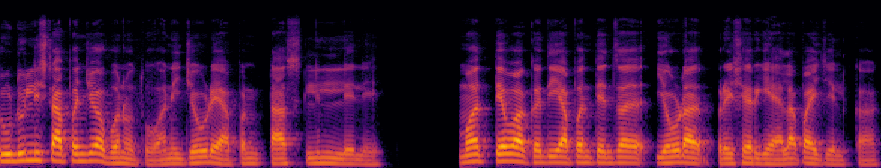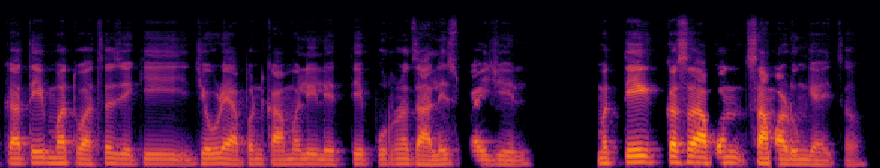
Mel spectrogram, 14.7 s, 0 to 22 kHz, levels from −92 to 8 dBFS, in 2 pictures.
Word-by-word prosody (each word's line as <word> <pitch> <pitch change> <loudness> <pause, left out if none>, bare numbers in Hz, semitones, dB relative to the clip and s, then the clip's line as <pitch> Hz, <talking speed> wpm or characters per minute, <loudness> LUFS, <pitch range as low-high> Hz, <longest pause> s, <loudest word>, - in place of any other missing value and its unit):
To-do list 185 +3 +3
आपण 175 0 +6
जेव्हा 180 0 +4
आपण 125 - -8
बनवतो 105 -5 -6
आणि 115 +2 -4
जेवढे 135 +1 +1
आपण 115 +4 -3
टास्क 115 0 -1
लिहिलेले. 110 -6 -5 0.7
मग 160 +2 +6
तेव्हा 170 -1 +9
कधी 140 0 0
आपण 140 0 +3
त्यांचा 135 0 +1 0.3
एवढा 130 0 +4 0.2
प्रेशर 120 +1 0
घ्यायला 115 0 0
पाहिजे 110 -4 -2
का? 95 +1 -10
का 115 +5 -2
ते 130 0 0
महत्वाचंच 125 -2 -3
आहे 115 -1 -5
की 110 -1 -9
जेवढे 115 0 -2
आपण 110 +1 -4
काम 105 +1 -2
लिहिलेत 110 -2 -5
ते 110 - -5
पूर्ण 110 +1 -7
झालेच 105 0 -3
पाहिजे 100 -1 -8 0.6
मग 125 - -1
ते 145 +1 +6 0.2
कसं 145 0 +5
आपण 135 0 +3
सांभाळून 110 -4 +2
घ्यायचं? 95 -1 -10
115 Hz, 160 wpm, -21 LUFS, 105-135 Hz, 0.7 s, तेव्हा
